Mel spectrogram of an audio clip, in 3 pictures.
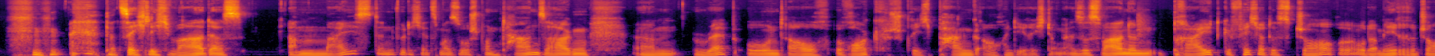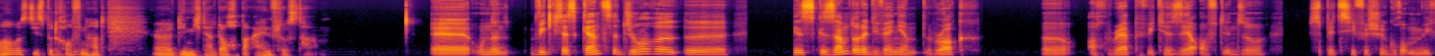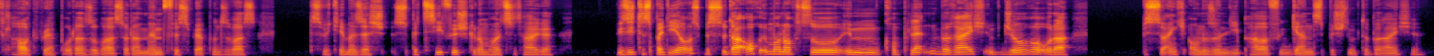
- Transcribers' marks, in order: chuckle; other background noise
- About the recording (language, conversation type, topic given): German, podcast, Welche Musik hat dich als Teenager geprägt?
